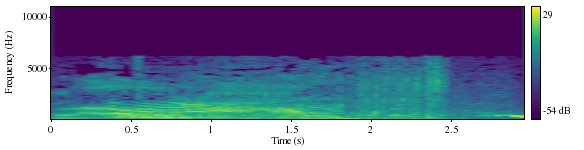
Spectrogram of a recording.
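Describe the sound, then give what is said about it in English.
A bird lets out a warbling, throaty coo, followed by a burst of rough, fluttering wing flaps, fairly loud. “Get away, you filthy bird! Shoo!”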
